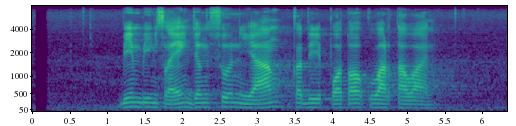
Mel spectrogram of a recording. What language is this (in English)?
Sundanese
